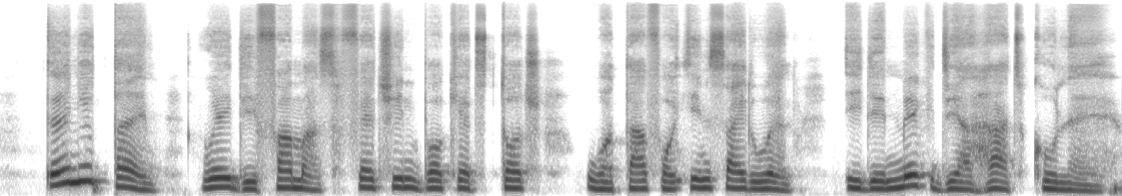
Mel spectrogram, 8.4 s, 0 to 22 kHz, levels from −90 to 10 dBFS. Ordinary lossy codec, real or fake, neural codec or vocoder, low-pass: none; fake; autoencoder, 48 kHz, 32 numbers a frame, DAC-VAE, trained on Japanese speech; none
